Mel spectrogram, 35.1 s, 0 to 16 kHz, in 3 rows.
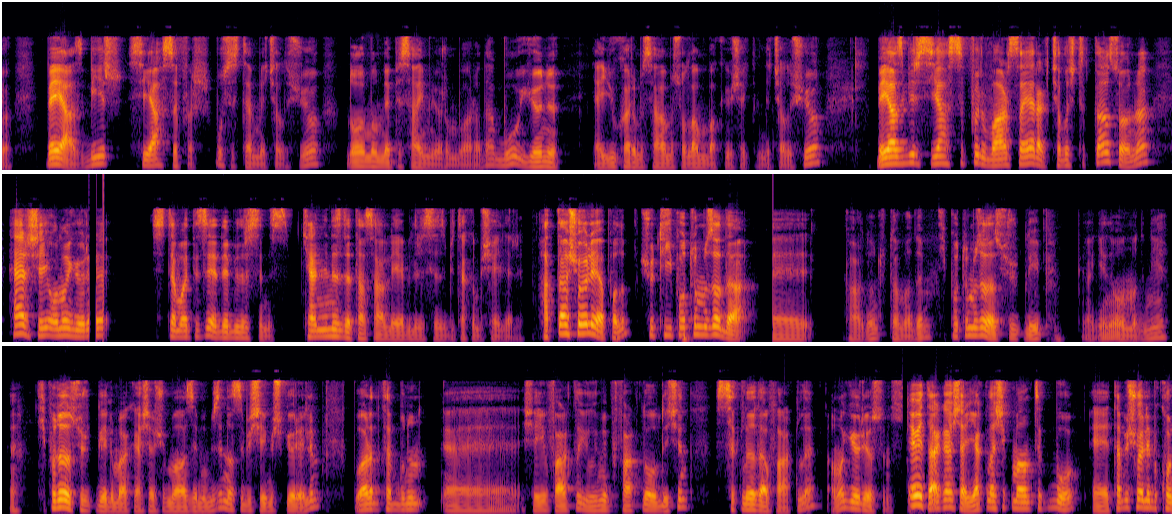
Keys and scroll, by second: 32.7 m.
